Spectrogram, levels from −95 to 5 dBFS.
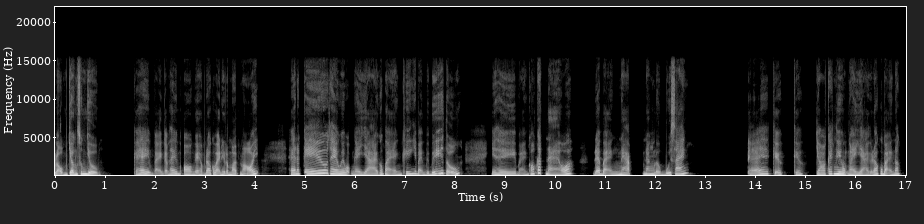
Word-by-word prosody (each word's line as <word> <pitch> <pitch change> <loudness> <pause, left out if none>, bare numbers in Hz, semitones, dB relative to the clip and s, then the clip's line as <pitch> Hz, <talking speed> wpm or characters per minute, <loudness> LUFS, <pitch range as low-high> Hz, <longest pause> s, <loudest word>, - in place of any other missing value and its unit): lộn 175 +2 +1
chân 220 0 +5
xuống 260 +2 +7
giường, 175 -10 +4 0.7
cái 250 +2 +1
bạn 175 -7 -9
cảm 175 +3 -6
thấy, 245 +3 0
ô, 205 -1 +1
ngày 175 -2 -3
hôm 190 +3 -5
đó 235 +1 +1
của 245 - -1
bạn 190 -6 0
thiệt 185 - -1
là - - -1
mệt 180 -2 -2
mỏi. 250 - +2 0.7
Thế 245 +1 +3
nó 275 - +2
kéo 335 +8 +4
theo 280 -4 +3
nguyên 255 -2 +4
một 210 - -3
ngày 195 -1 -5
dài 180 -2 -3
của 255 - 0
bạn, 200 -5 -4
khiến 270 +6 0
cho 300 - +1
bạn 190 -6 -4
bị 185 - -4
bí 230 +5 +2
ý 330 +4 +3
tưởng. 300 -3 +1 0.6
Vậy 205 - -1
thì 195 -4 -1
bạn 180 +3 -10
có 270 +3 -1
cách 385 -4 -1
nào 195 -2 -1
á, 290 +5 +3 0.4
để 220 +3 +2
bạn 180 +1 -3
nạp 200 -4 -2 0.2
năng 235 -1 +1
lượng 180 -2 -4
buổi 190 +4 -1
sáng? 270 +6 0 1.2
Để, 225 +11 -1
kiểu, 230 - -3 0.2
kiểu, 220 +1 -5 0.3
cho 240 -2 -2
cái 290 +3 -2
nguyên 280 -2 +9
một 245 -2 +2
ngày 195 -3 -2
dài 185 -1 -4
c - - -7
đó, 240 +3 0
của 280 - 0
bạn 190 - -1
nó 245 +3 0
220 Hz, 220 wpm, -24 LUFS, 190-260 Hz, 1.2 s, nguyên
